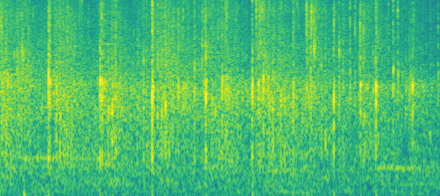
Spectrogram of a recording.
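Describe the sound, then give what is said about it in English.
An audience claps their hands together in praise to God in a dense, continuous burst of applause, many overlapping claps at a steady, moderate loudness with no speech. “And if you believe that God has done a wonderful thing in this place, clap your hands and give him praise for just a moment.”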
